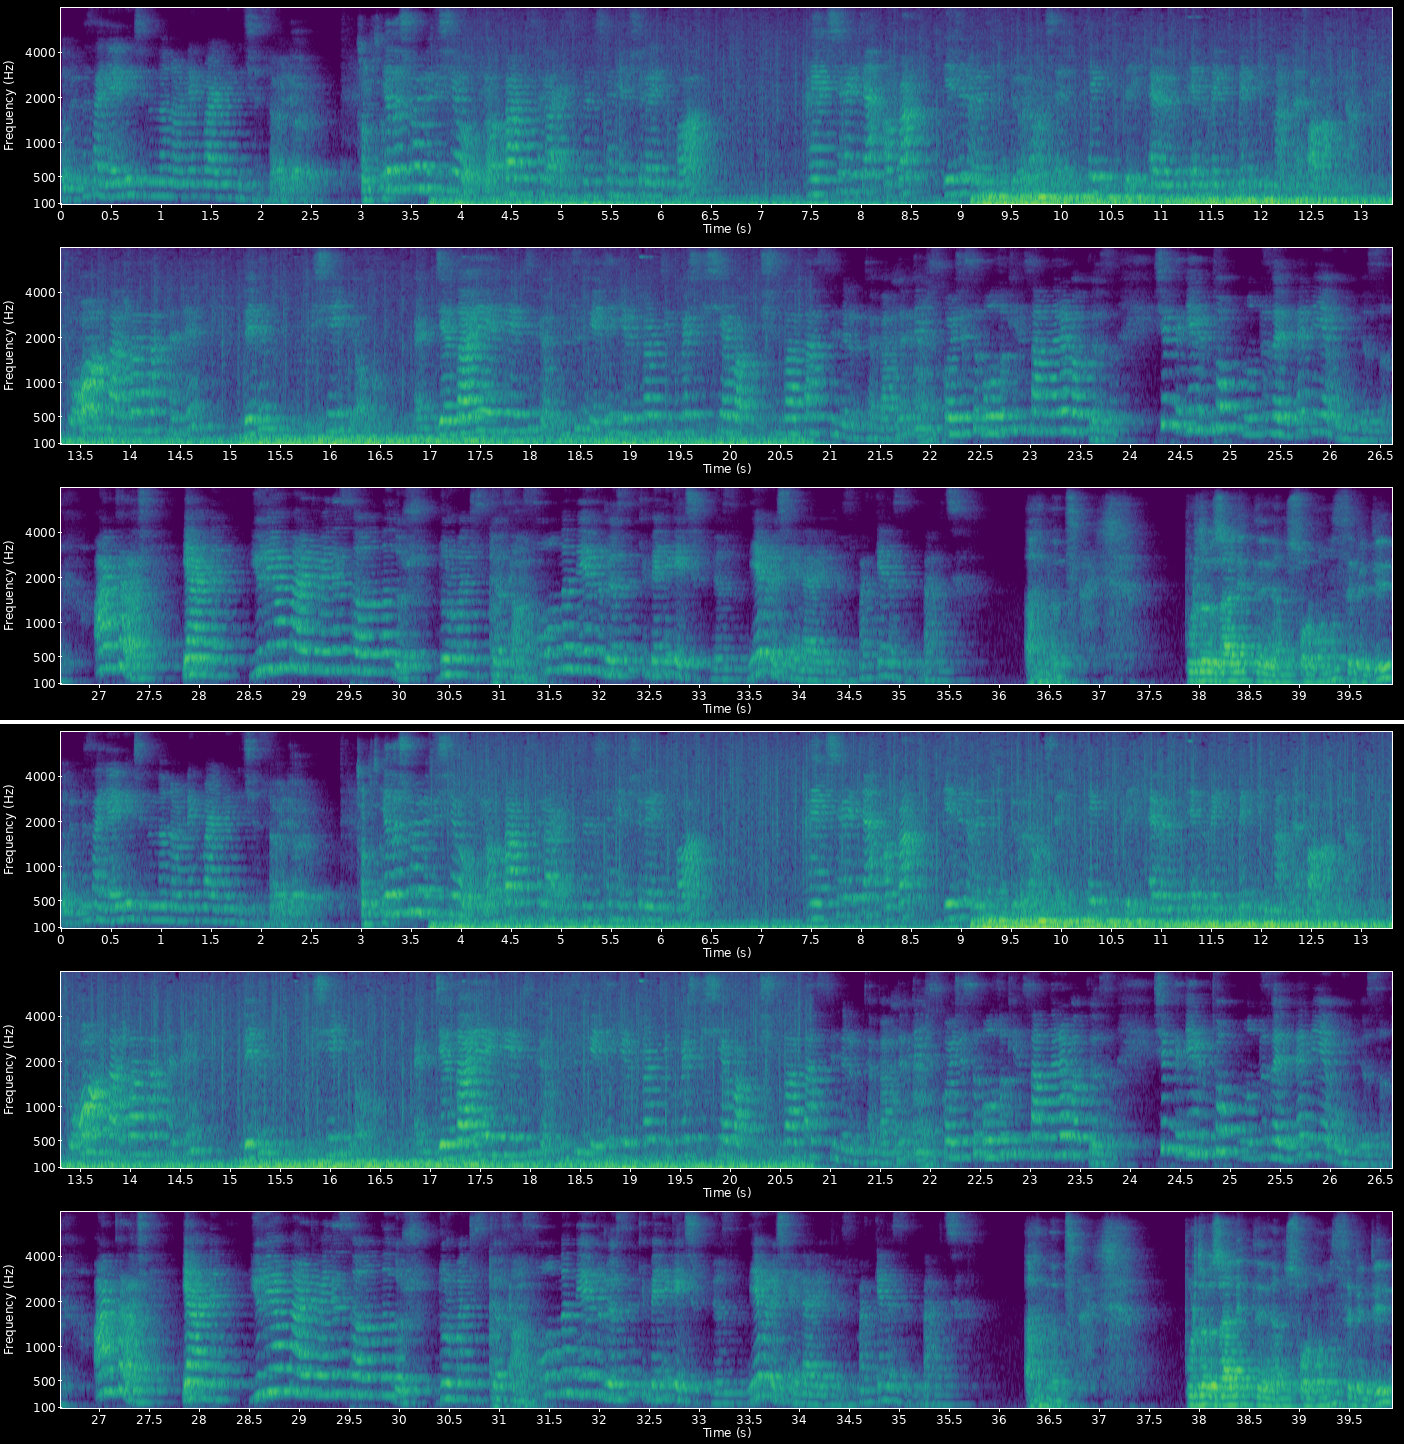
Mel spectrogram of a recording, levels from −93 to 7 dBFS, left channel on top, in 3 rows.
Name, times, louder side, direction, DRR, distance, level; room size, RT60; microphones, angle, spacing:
voice 1, 0.0-2.5 2.8-6.4 7.4-15.4 15.7-16.5 16.8-27.4 27.8-28.2 28.5-35.6 36.8-36.9, right 1 dB, 45° right, -4 dB, 4.3 m, -30 dB
sound 1, 3.7-20.8, right 3 dB, 30° right, 0.4 m, -18 dB
voice 2, 21.6-22.0 30.9-31.3 36.3-37.3 37.9-39.9, right 1 dB, 85° right, -2 dB, 3.8 m, -25 dB
13.0 x 7.4 x 5.3 m, 0.87 s
head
